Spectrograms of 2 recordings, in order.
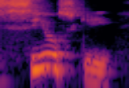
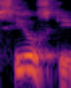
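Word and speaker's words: Sielski: our nationality you know my last name is seal ski if you ever SI e LSK I think of a seal on on two skis going down a ski slope seal ski that's a simple way to remember it because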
